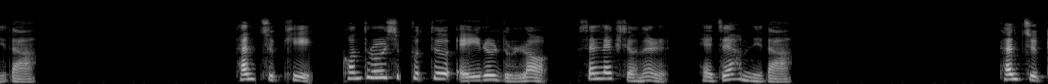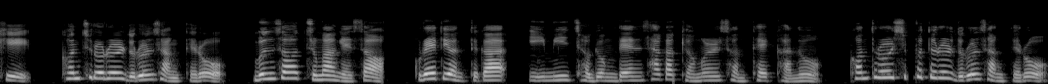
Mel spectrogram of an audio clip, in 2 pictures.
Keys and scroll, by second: 2.2 ctrl+shift+a.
